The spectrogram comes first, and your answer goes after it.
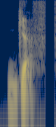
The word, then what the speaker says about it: GIF: uh by the way it is hard G gif Chief among the hills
